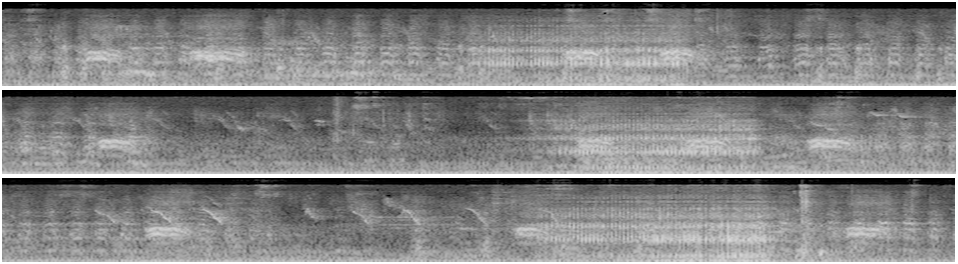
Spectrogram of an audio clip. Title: Dog snoring | Funny dog | நாய் குறட்டை சத்தம்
